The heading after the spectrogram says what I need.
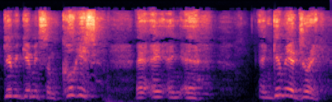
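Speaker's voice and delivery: high, loud, panting order at the counter; out of breath. Retold or imitated. Breathless at McDonald's ordering food for her. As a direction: blurt the order between gasps. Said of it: "I'm out of breath".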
